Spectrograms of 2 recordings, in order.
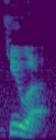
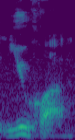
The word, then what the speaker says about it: Yuhua: They never pronounce her name. They say No. Yuha. They don't even say Yuha. They say Yua. Her name Yuhua.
